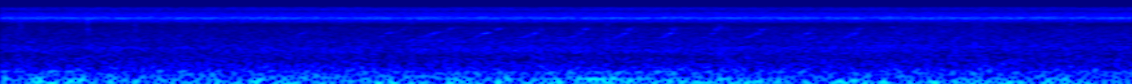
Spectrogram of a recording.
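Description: Steady low rumble of wind on the microphone. For a couple of seconds in the middle, a bird calls a quick series of about a dozen short high notes, roughly five a second.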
